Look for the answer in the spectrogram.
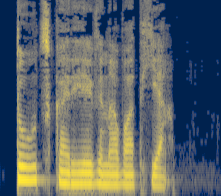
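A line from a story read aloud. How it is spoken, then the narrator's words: Grim chuckle. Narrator (Russian): мрачно усмехнулся Эдвард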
